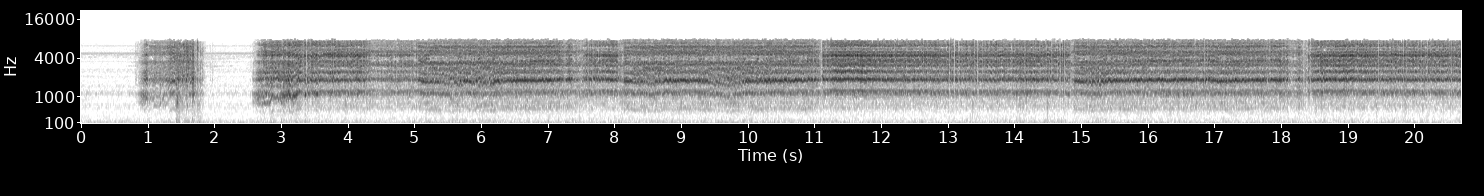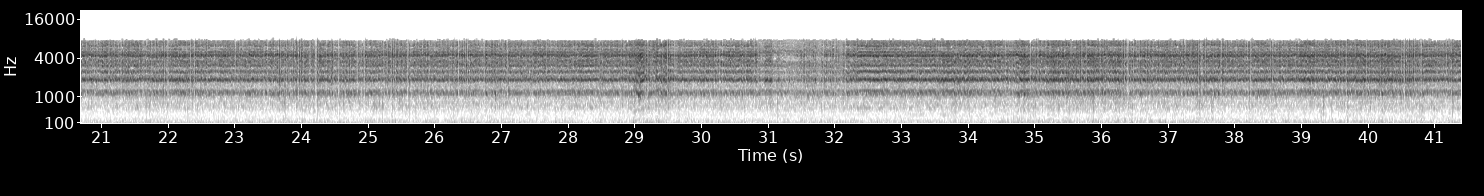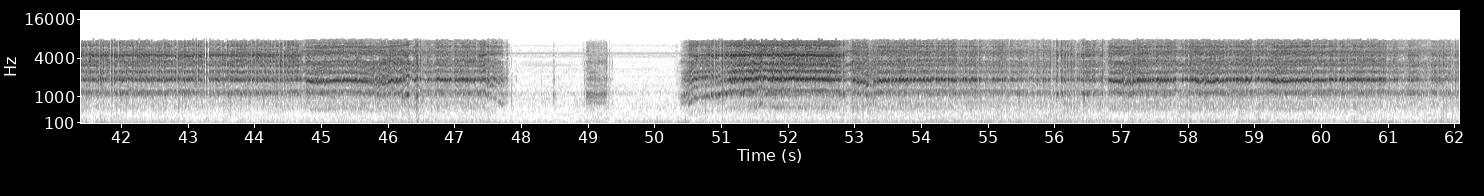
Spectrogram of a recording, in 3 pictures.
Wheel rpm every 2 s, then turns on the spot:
10, 120, 160, 160, 160, 160, 160, 160, 160, 160, 160, 160, 160, 160, 160, 160, 160, 160, 160, 160, 160, 160, 160, 120, 10, 130, 160, 160, 160, 160, 160.
46-48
